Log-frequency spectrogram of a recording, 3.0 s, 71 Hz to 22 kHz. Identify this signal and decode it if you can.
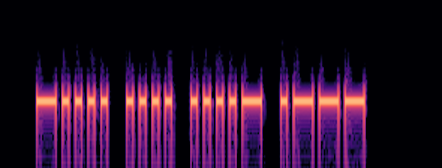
Morse code, heard as a keyed tone, about 27 wpm, 700 Hz. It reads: 6H4J
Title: Four Challenging Letter-Number Combinations 28wpm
